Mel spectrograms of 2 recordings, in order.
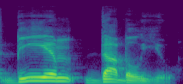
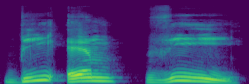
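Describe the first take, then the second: First: The letters are named the English way. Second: The letters are named a non-English way. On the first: "в Америке, вы знаете, и в англоязычных странах говорят BMW" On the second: "настоящее произнесение этого названия звучит так"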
